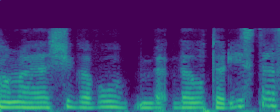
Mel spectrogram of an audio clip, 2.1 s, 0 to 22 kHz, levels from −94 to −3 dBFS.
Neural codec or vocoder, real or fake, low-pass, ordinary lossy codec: codec, 44.1 kHz, 2.6 kbps, DAC; fake; 19.8 kHz; AAC, 24 kbps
